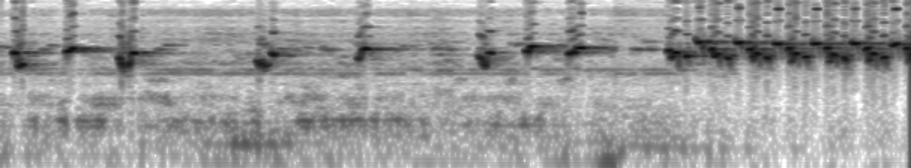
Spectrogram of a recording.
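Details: Yellow-vented bulbul in a long, lively rolling song used as a lure to make other bulbuls sing and fight: short bubbly, gurgling phrases spaced about half a second apart, then a fast run of repeated chattering notes, over a steady faint hum.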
